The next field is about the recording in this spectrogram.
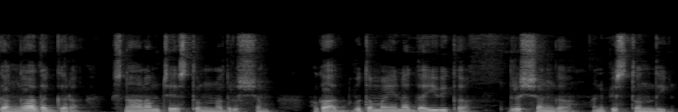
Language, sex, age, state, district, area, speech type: Telugu, male, 18-30, Andhra Pradesh, Sri Satya Sai, urban, spontaneous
